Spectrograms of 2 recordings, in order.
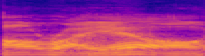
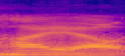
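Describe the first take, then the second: First: The R is sounded like an English R. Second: The R is sounded like an H. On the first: The speaker calls it wrong. "he pronounced it Ariel, and I was like, that doesn't look right" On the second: The speaker calls it right. "in Portuguese, the R's sort of sound like H's"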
